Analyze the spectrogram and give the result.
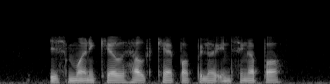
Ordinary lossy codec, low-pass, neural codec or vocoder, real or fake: none; 3.6 kHz; none; real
